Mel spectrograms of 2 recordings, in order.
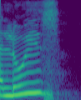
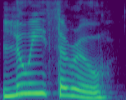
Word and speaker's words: Louis Theroux: Ja, Louis. – Louis? – Ja, guck mal, fängt schon falsch an. – Louis Theroux.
